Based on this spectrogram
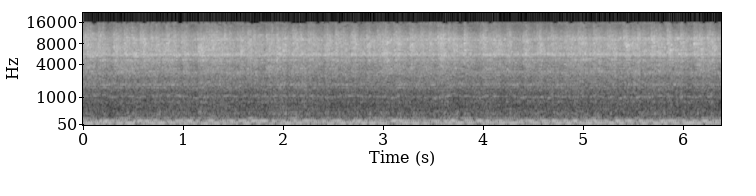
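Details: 1979 AMC Spirit AMX, carbureted AMC 304 V8 rebuilt about 20,000 miles ago, after a Carb Cheater install: steady, loud low-pitched idle with an even beat, no stumbles, rattles or hunting. Idling properly.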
